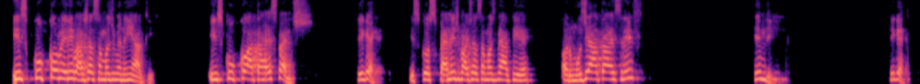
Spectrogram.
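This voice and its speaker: The speaker talks with a Marathi accent and leaves long, frequent pauses. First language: Marathi (speaking Hindi). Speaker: programming instructor. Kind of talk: lecture. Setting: classroom with online students. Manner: interactive, frequent check-in questions.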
